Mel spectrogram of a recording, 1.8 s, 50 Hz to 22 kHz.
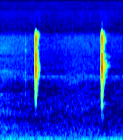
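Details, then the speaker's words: Omnipod Dash insulin pod, filled with at least 80 units and initialized via AndroidAPS (DIY looping), priming: two sharp, quiet clicks about one second apart; the same clicking accompanies bolus delivery. "so now that the Pod is full I'm clicking next and now it's initializing the pod so now it's making the little clicking sound you hear"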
